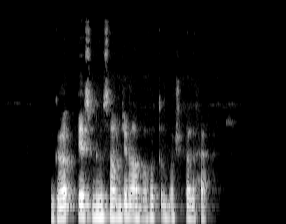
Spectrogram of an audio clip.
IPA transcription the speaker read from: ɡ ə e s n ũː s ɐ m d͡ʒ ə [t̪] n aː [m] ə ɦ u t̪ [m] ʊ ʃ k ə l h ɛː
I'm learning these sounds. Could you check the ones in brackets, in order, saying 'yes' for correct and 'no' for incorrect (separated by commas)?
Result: no, no, yes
